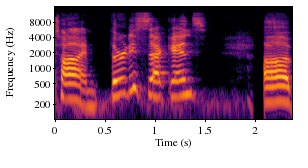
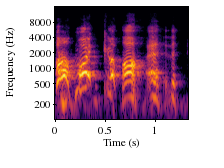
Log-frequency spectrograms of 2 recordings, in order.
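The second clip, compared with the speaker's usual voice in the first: slow words through real laughter; real laugh at the actors; 4 semitones higher, slower than usual. Real, not acted. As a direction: laugh it out helplessly. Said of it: "while I'm laughing".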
